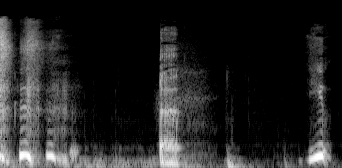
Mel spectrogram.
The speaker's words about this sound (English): Over a burp?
